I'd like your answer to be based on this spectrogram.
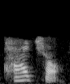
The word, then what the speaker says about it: petrol: 但是大家呢要注意了哈，当它简读的时候呢，要读成的是 petrol。但是呢，它是这个原词啊，你要把它读成的叫做 petroleum 啊，不要读成什么 petroleum 啊，这个发音大家一定要注意一下。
